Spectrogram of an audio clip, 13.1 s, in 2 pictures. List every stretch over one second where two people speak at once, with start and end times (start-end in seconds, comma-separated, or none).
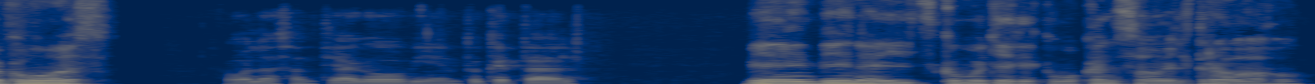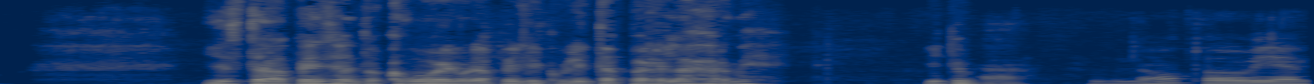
none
